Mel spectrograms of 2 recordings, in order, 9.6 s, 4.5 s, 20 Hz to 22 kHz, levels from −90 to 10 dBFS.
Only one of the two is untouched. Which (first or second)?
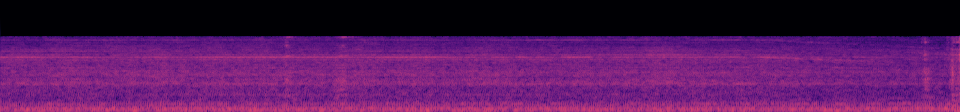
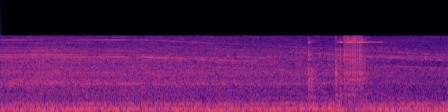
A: second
